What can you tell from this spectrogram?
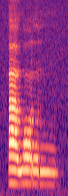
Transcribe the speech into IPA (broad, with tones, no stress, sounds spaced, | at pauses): a˧ w ɔ˧ ɾ o˧ ɾ u˧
